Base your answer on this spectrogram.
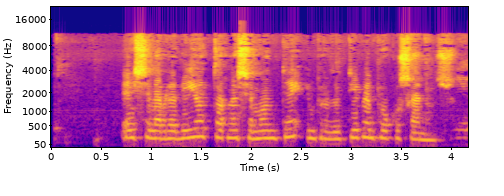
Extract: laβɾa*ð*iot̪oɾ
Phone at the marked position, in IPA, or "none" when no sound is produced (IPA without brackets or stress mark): ð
